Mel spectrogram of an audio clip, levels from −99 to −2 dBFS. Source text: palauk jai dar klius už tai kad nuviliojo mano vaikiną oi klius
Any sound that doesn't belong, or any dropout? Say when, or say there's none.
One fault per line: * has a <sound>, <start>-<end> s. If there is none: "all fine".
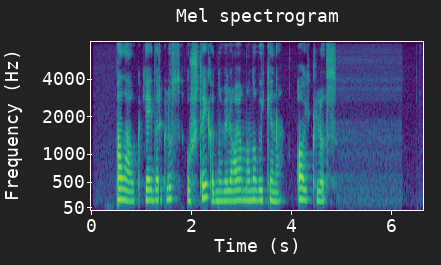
all fine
